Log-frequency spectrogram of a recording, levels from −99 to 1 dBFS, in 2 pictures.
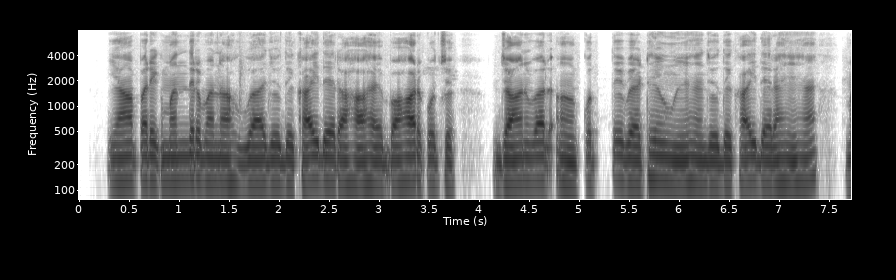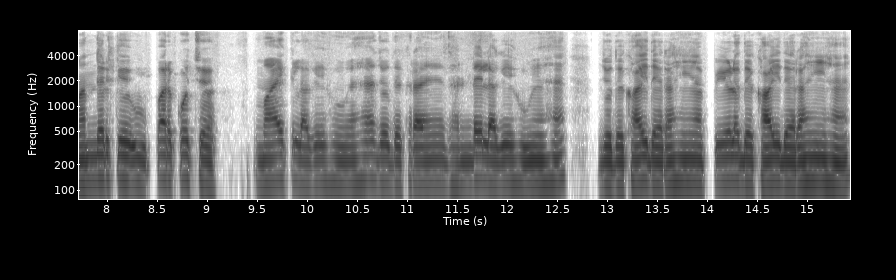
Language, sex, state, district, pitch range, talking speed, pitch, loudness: Hindi, male, Uttar Pradesh, Ghazipur, 115-120 Hz, 200 wpm, 115 Hz, -25 LUFS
